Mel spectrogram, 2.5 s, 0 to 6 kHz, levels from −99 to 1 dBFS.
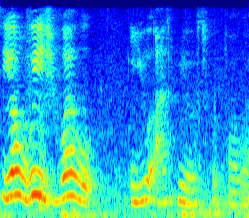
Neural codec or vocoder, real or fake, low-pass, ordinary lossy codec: none; real; 5.4 kHz; none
